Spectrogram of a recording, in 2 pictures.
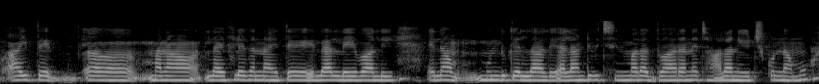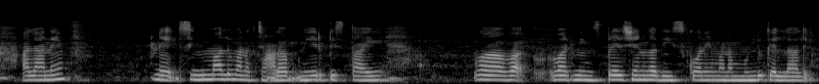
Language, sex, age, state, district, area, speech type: Telugu, female, 18-30, Telangana, Siddipet, urban, spontaneous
